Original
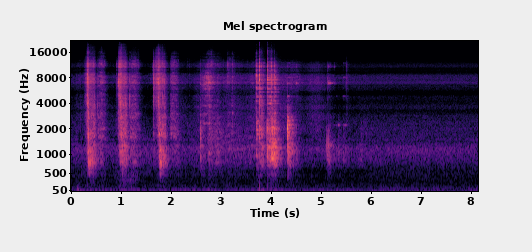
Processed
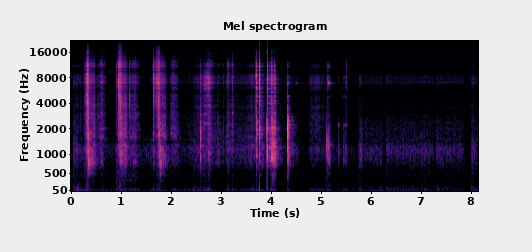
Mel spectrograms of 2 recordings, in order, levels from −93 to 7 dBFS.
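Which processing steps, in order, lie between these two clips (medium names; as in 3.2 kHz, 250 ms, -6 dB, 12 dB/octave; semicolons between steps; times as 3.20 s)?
gate with hold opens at -49 dBFS; transient shaper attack +11 dB, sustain -7 dB, from 2.88 s sustain -12 dB; trim -9.5 dB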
